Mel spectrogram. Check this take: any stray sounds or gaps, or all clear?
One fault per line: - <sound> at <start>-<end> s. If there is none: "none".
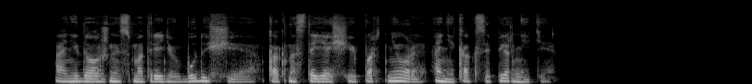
none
